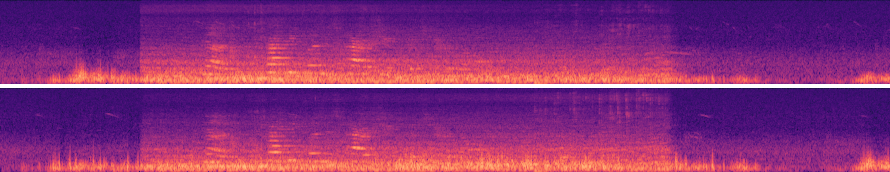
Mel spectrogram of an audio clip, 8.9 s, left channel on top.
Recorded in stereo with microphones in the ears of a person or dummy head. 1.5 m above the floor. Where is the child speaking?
45° left (ahead or behind), 5 m; by 6.7 s 45° right (ahead or behind), 3.5 m.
